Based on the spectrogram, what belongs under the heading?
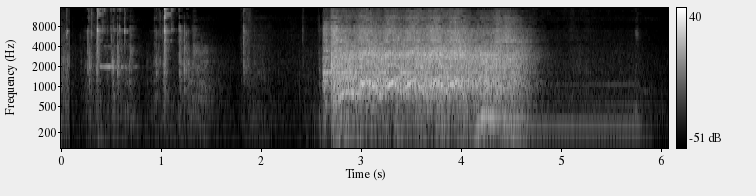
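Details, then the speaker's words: Commer with 2.3 turbo, newly fitted in-tank fuel pump (Range Rover P38 fuel pump, Walbro 255 lph), ignition on with possibly flat battery: after handling clicks, a short steady electric hum for about a second; normal pump prime. "I'm going to turn the ignition on battery might be flat but the pump may make a noise"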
